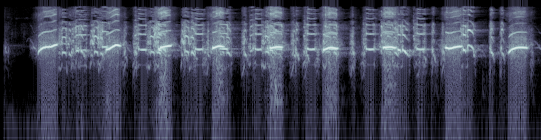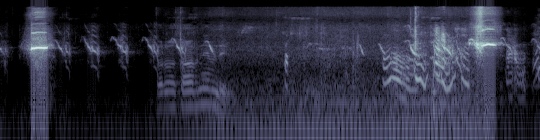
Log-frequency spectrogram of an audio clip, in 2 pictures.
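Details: Grey francolins, two males and two females, calling as they see each other: a fast series of harsh, ringing notes about twice per second, rising and falling. Rustling and a few scratchy, squeaky sounds follow.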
